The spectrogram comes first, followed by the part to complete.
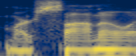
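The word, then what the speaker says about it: Marcano: I can't pronoun uh it's like marsano I think is how you say his last name um he got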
